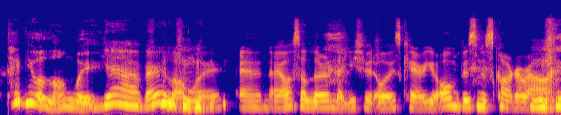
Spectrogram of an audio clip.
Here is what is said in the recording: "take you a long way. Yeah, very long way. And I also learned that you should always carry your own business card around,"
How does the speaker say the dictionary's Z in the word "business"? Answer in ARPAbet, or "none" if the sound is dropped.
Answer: Z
